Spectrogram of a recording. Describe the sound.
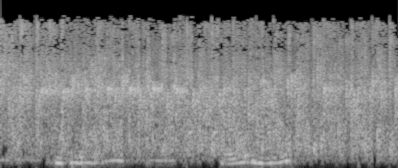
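Audience applause fills a Vu Lan gathering at a Buddhist temple: a loud, even wash of many hands clapping, steady from start to finish, with a voice briefly audible beneath it.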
